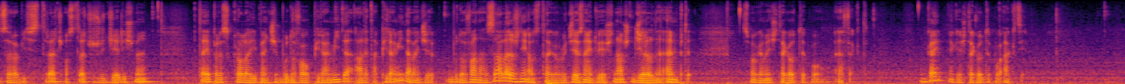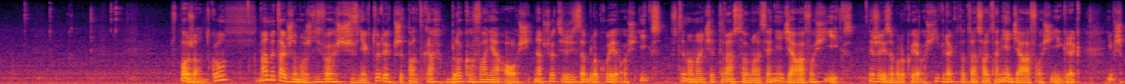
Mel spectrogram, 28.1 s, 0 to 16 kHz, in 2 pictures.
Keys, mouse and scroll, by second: 0.7-1.9 middle drag, 1.9 click, 3.7 middle click, 4.2-5.5 right drag, 4.5-6.1 middle drag, 6.1 click, 8.3 g, 12.5-14.1 middle drag, 13.8 click, 15.4-16.6 middle drag, 15.4 right click, 16.6 right click, 17.3-20.1 middle drag, 22.1 click, 23.8-24.9 middle drag, 25.9 click, 27.7-28.1 middle drag.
